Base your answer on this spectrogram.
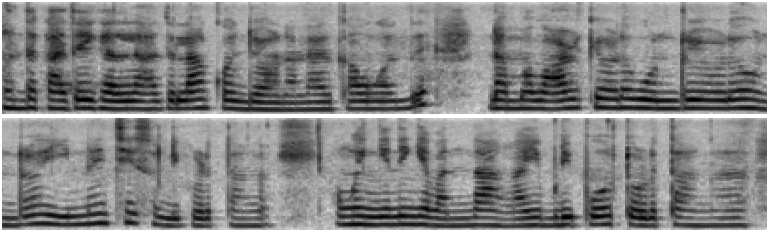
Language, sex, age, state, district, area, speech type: Tamil, female, 18-30, Tamil Nadu, Nagapattinam, rural, spontaneous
